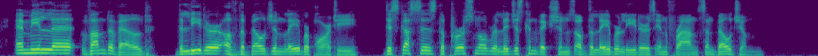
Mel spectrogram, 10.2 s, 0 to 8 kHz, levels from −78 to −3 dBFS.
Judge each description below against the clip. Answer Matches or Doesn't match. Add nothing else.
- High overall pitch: Doesn't match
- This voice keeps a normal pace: Doesn't match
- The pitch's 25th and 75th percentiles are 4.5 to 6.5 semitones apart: Matches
